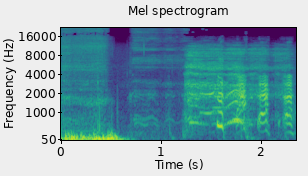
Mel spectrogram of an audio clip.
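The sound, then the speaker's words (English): A soft exhale through the nose into an ear gives a short, breathy, rumbling puff of air, followed by a brief voiced sound. “Breathe through your nose and exhale softly into their ear, like this.”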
